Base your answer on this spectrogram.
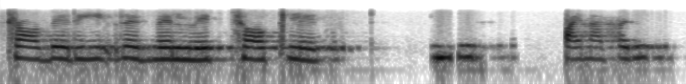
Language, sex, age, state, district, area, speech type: Telugu, female, 18-30, Telangana, Ranga Reddy, urban, conversation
